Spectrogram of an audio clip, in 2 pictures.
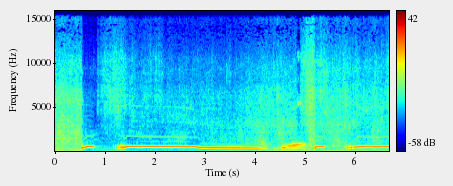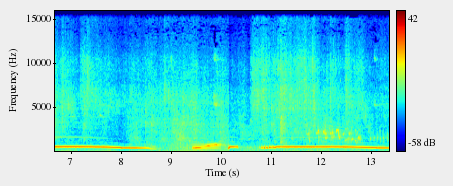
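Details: Kept Barbary dove (puter pelung), Java, Indonesia: three long drawn coos in a row, each opening with a quick upward note, holding a steady tone and ending lower, separated by brief gurgling 'geruk' sounds.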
